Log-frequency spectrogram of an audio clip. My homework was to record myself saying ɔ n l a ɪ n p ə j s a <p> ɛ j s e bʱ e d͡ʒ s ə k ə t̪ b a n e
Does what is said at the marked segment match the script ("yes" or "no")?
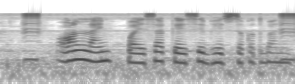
no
